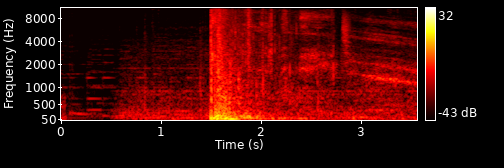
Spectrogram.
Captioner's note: bang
